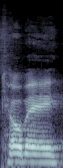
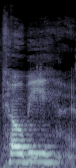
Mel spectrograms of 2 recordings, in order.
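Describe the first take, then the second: First: It is said the way it is said in Japan. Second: It is said the common American way. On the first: This is how the city's name is really said. The speaker calls it right. "but it is pronounced Kobe" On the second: This is how people in the U.S. say it. The speaker calls it wrong. "everyone in the U S pronounces it Kobe"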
